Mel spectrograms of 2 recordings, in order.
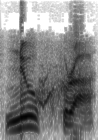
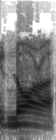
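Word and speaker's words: Noohra: That's N-O-O-H-R-A. It's really pronounced Nuhra, but it's too hard for people to say, so we just shorten it to Nora. But it's not spelled like the name Nora. It's N-O-O-H-R-A, Nuhra, and it means light. That's the Aramaic word for light.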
